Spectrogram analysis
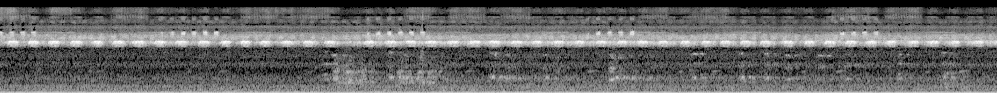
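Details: Crickets joined by other insects in a deep-autumn chorus, trilling high chirps evenly about two to three per second, with bursts of a second faster pulsing caller and some faint low background sounds midway.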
